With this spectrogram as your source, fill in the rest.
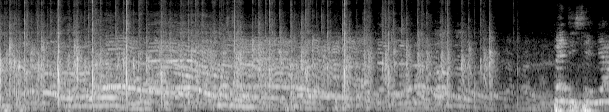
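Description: An audience claps in a church gathering, the applause mixed with children's voices and chatter, fading out before a brief pause and more talk.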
